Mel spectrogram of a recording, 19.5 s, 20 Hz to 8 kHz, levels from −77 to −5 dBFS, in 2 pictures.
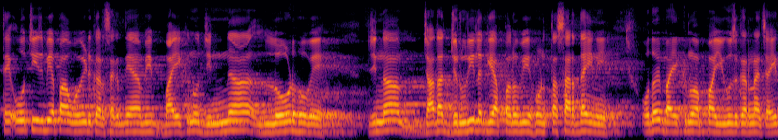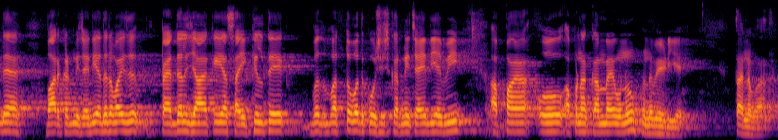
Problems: none marked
